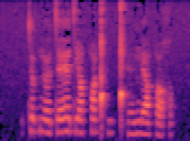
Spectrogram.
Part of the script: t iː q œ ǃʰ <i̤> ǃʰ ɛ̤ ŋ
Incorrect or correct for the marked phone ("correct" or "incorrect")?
correct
